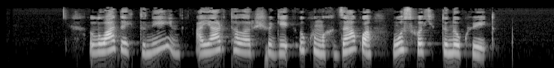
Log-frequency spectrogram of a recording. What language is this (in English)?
Abkhazian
